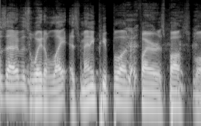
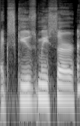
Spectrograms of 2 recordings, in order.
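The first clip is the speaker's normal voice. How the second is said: put-on politeness with a defensive, prickly edge; 2 semitones higher than usual. Mocking scooter riders pushing through a tight aisle: imitating a defensive scooter rider. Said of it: "They're super defensive".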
